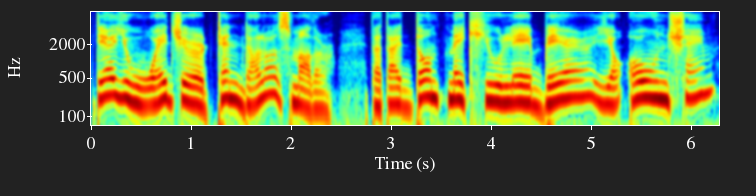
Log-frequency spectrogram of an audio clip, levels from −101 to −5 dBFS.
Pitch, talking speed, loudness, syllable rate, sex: 190 Hz, 155 wpm, -15 LUFS, 3.5 syllables/s, male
